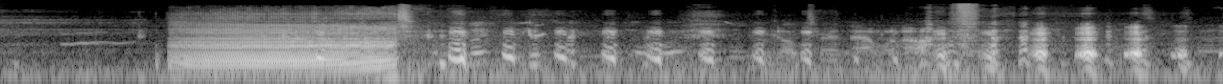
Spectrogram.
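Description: Tesla Emissions Testing Mode 'Ludicrous Fart' prank sound played through the car's cabin speakers, set off by the turn signal: one buzzy fart about a second long that drops in pitch and then holds.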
